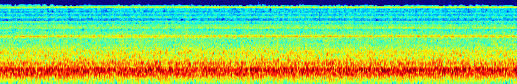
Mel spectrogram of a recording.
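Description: A continuous, even roar holds steady through the spin with no rhythm to it; worn drum bearings rumbling at speed.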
